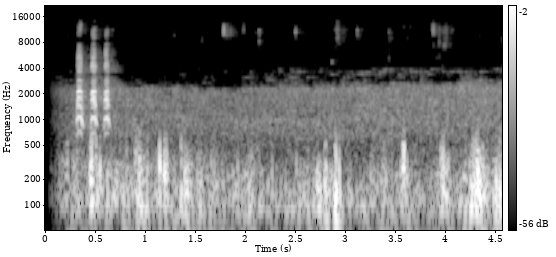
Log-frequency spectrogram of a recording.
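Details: Seagull giving a quick burst of three short, nasal 'ga ga ga' notes near the start, then falling quiet beneath a steady roar of wind.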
